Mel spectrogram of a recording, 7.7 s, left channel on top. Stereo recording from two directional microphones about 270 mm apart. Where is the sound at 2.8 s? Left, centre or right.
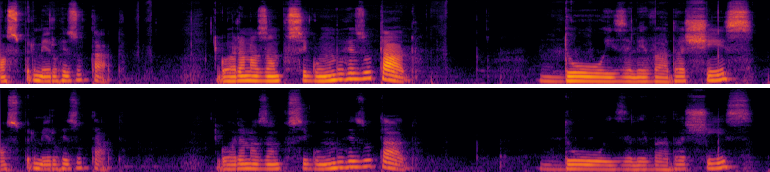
Left.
